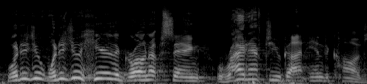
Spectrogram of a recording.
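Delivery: usual speaking voice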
